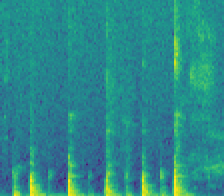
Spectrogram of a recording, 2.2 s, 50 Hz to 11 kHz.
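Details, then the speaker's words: 2004 Pontiac Grand Prix GTP on jack stands, front wheel rocked by hand: dull back-and-forth clunks from play in a worn, internally loose wheel bearing. "the wheel actually moving and you can hear that clunking back and forth so that tells me this wheel bearing is shot it's loose internally and that's where the play is coming from"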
